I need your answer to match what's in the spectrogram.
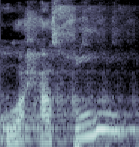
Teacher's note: واو ساکن سے پہلے پیش ہو تو واو مدہ ہوتا ہے، اس کو 1 الف کے برابر کھینچ کے پڑھیں گے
